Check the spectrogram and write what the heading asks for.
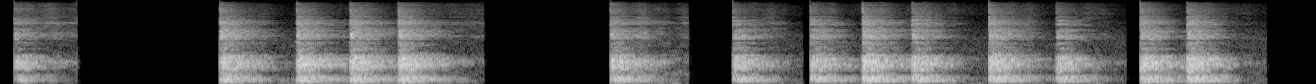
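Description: Stylus knocking on a touchscreen board while handwriting: a dozen or so short, sharp knocks at an irregular pace, each dying away quickly, coming thicker in the second half.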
